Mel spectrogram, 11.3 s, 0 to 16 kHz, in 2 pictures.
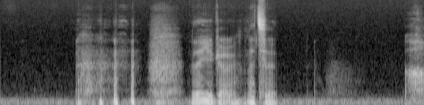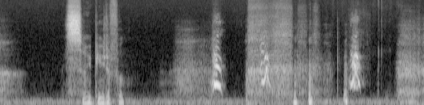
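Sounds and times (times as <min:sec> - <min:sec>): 
faint room noise: 0:00.0 - 0:11.3
speech: 0:02.6 - 0:03.8, 0:06.8 - 0:07.4, 0:09.6 - 0:09.9
female puppy yipping and barking: 0:08.5 - 0:09.4, 0:10.3 - 0:10.6.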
